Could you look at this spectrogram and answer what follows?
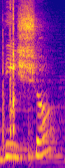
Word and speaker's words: dijo: Sí, palabras como esta o esta no se pronunciaban dijo o trajo, sino que se pronunciaban dicho, tracho.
